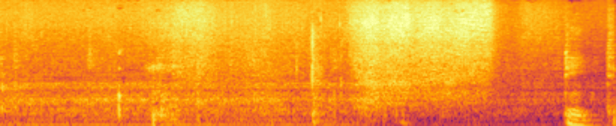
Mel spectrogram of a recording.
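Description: Hushed whispering and breathy hiss over a steady low hum, with a couple of faint clicks; no clear bell tone stands out.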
